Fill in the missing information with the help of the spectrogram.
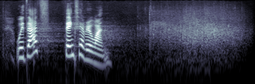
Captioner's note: applause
